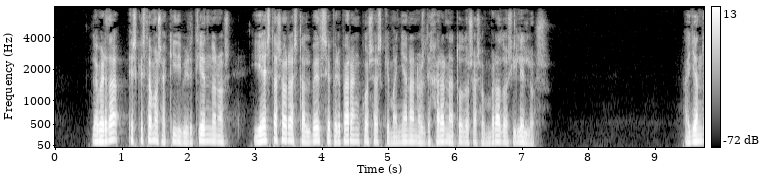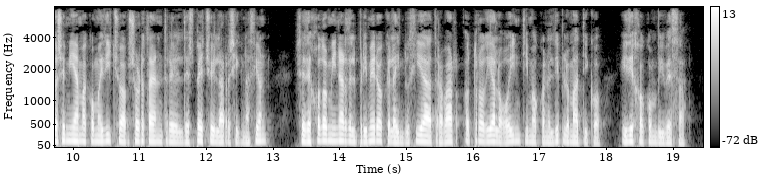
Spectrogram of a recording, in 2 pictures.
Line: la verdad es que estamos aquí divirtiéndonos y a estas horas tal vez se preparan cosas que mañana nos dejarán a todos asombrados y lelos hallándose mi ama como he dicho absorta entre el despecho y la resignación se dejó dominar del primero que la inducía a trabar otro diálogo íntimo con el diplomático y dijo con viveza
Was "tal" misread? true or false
false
